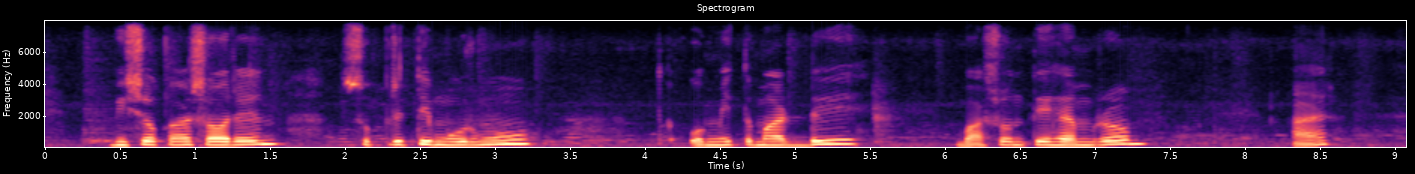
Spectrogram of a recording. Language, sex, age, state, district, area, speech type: Santali, female, 30-45, West Bengal, Malda, rural, spontaneous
